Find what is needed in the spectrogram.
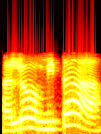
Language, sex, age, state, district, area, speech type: Bengali, female, 18-30, West Bengal, Alipurduar, rural, conversation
